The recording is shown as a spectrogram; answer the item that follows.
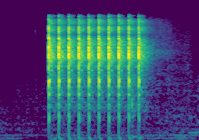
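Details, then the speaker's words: Transcranial magnetic stimulation coil placed over the motor cortex while the subject tries to move his hand and arm: a rapid train of ten sharp, loud clicks in about one second, the magnetic pulses that disrupted the movement. "I'm just gonna place this coil on Davey's head on his motor cortex and just get lined up and you'll hear some clicking noises and there the magnetic pulses"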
